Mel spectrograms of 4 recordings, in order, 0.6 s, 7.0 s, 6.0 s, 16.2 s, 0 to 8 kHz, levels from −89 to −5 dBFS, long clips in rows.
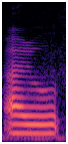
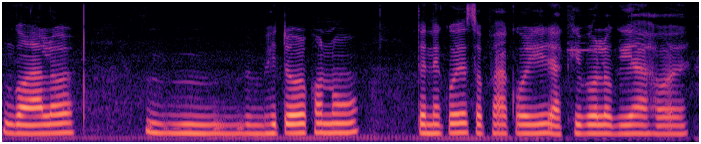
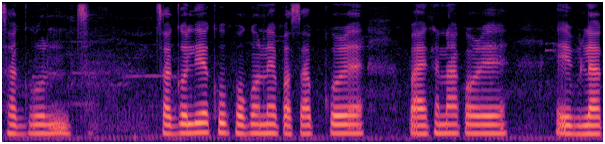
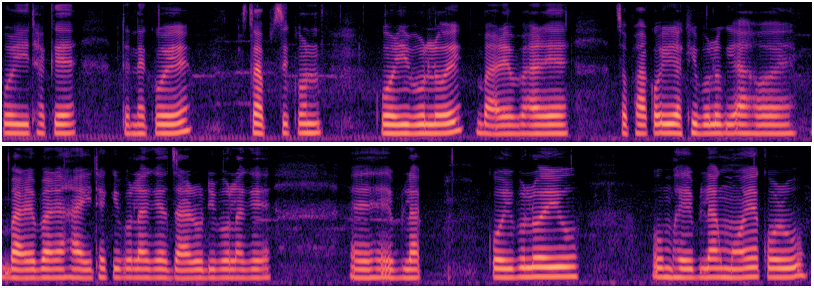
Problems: background sounds at intervals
